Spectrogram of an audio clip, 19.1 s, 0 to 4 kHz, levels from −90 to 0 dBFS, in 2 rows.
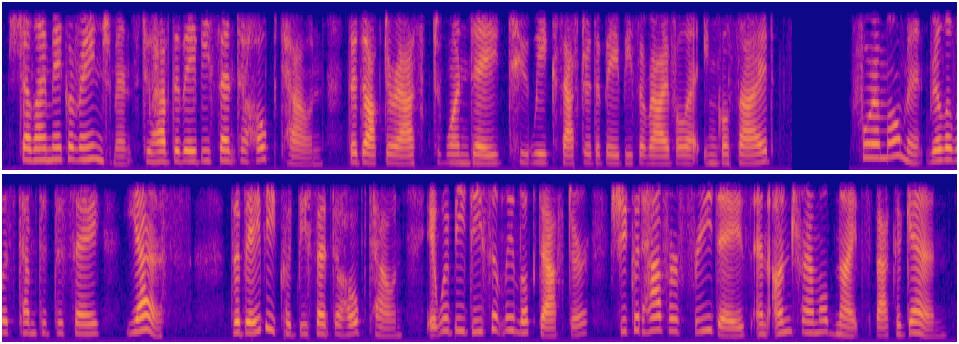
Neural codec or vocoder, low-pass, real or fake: none; 3.6 kHz; real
